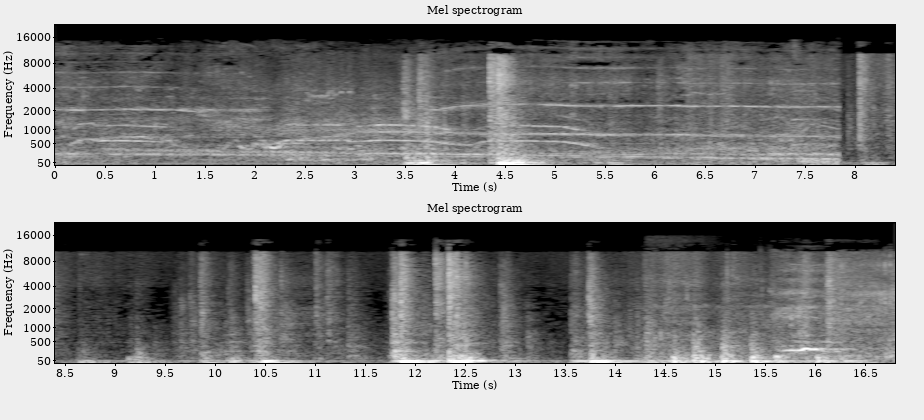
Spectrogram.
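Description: Drawn-out squeaky creaks repeat in a slow rhythm as a body hanging from the ceiling of a bedroom sways rhythmically, growing louder, followed by heavier knocks and rattling thuds.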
